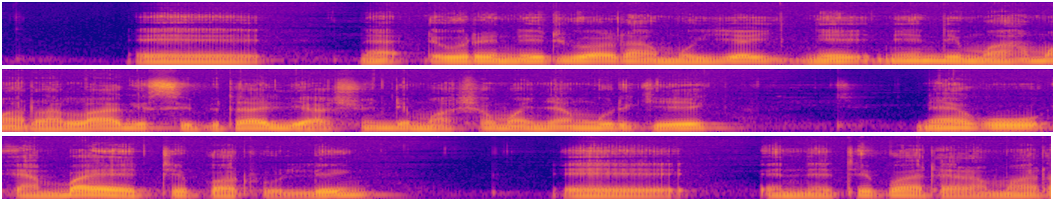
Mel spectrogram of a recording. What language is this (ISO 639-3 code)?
mas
